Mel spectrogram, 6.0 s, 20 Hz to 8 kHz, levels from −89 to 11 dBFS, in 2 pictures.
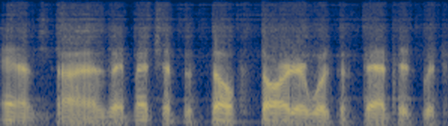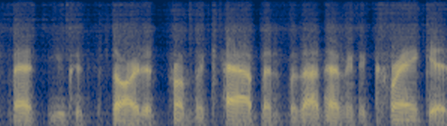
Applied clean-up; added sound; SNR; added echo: neural mask model RNNoise.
